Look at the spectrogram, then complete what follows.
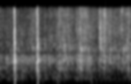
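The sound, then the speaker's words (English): Two sharp hand claps ring out in quick succession as a preacher applauds during a sermon, followed by a faint, scattered patter of applause in the background. “I'm going to applaud on that.”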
